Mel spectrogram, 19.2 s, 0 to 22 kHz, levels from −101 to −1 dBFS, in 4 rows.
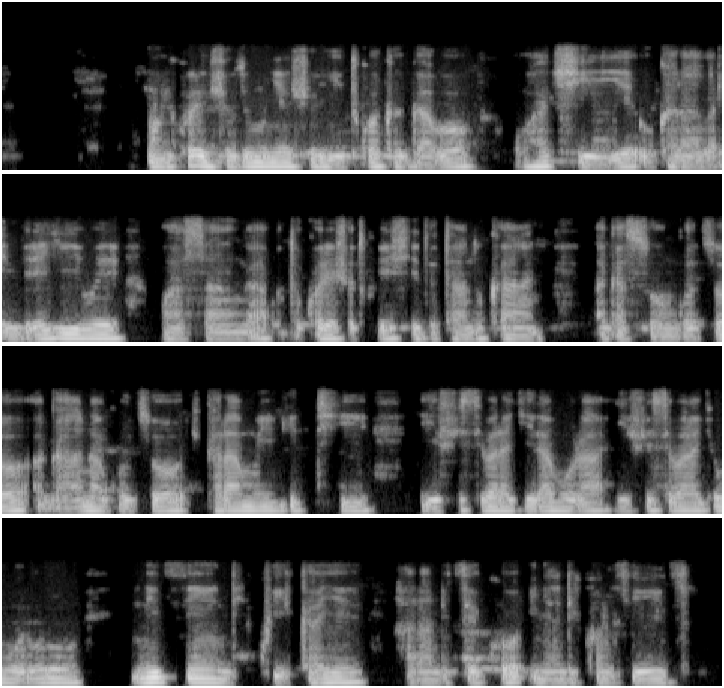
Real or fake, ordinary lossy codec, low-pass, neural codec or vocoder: real; Opus, 24 kbps; 7.2 kHz; none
